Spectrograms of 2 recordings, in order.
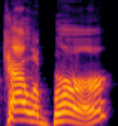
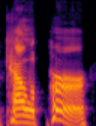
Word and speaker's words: caliper: Because it's not caliber with a B, it's the caliper.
